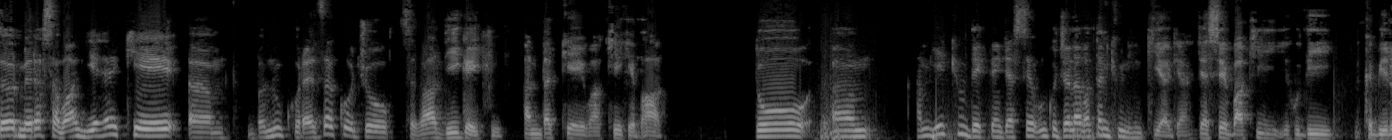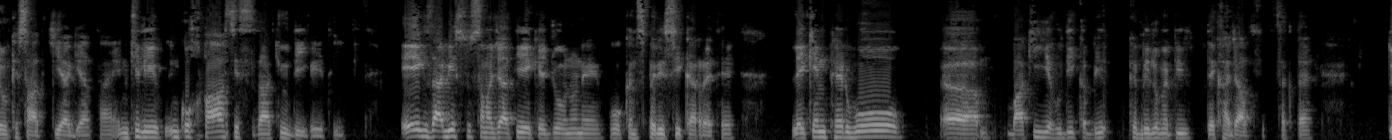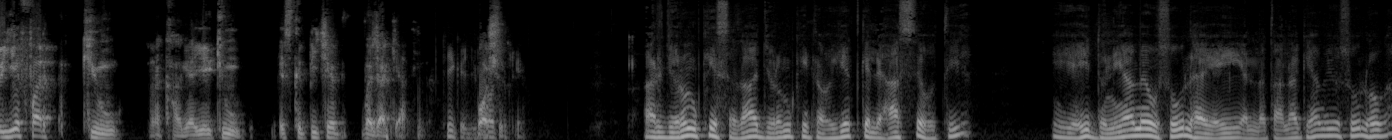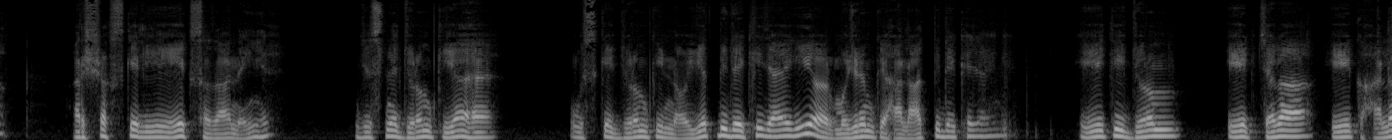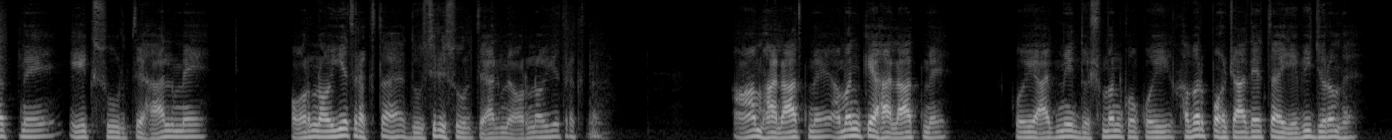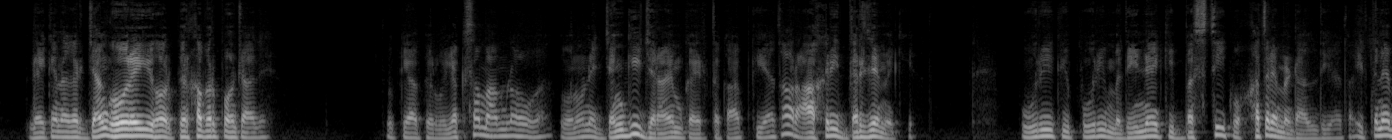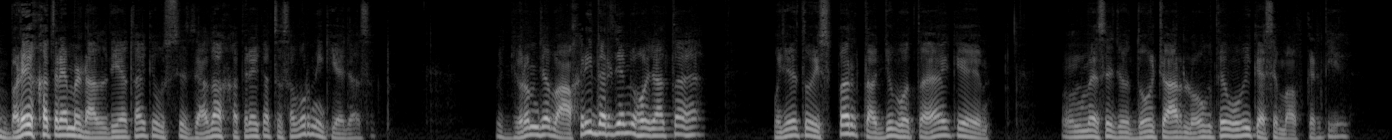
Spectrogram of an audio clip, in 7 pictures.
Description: In this video, Mr Ghamidi answer the question about "Why was the harshest punishment given to the Banu Qurayza?".
اس ویڈیو میں جناب جاوید احمد صاحب غامدی "بنو قریظہ کو سخت ترین سزا کیوں دی گئی؟" سے متعلق سوال کا جواب دے رہے ہیں۔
